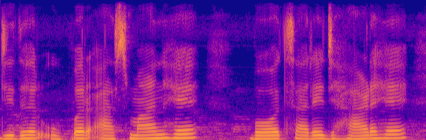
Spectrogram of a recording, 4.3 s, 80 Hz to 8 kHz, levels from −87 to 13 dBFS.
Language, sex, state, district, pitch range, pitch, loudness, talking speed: Hindi, female, Gujarat, Valsad, 180-195 Hz, 185 Hz, -14 LUFS, 110 wpm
